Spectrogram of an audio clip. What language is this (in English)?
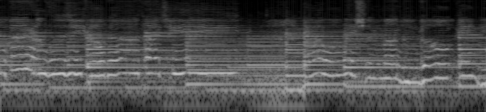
Chinese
